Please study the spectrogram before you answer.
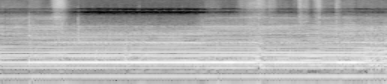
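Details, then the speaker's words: Washing machine on drain program P with an empty drum: steady, loud hum with a piercing whine, even pitch throughout; owner suspects noise is because it's empty; loud drain pump noise. "noisy pump right now. I think it's because it's empty. Hold on. Wow, that's noisy."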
